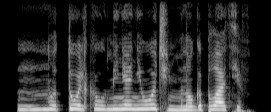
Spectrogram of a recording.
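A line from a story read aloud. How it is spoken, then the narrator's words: Stammering. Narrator (Russian): запинаясь, проговорила она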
